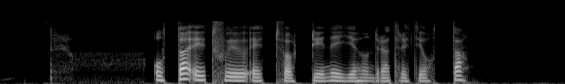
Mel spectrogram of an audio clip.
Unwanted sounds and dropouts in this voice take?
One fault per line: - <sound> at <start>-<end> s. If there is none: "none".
none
